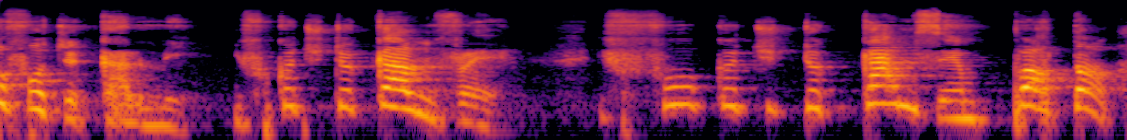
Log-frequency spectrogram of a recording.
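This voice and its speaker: A woman with an Ivorian accent giving advice straight to camera. She swings from shouting to soft, low pleading and repeats words for emphasis. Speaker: political social media commentator. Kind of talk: direct-to-camera message.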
